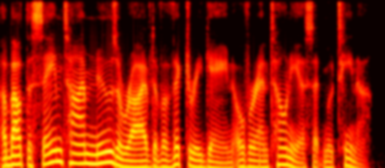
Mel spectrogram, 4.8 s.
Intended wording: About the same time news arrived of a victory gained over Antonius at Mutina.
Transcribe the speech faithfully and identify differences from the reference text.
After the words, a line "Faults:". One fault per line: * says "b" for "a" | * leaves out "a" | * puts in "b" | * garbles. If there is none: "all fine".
About the same time news arrived of a victory gain over Antonius at Mutina.
Faults:
* says "gain" for "gained"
